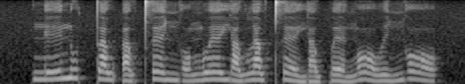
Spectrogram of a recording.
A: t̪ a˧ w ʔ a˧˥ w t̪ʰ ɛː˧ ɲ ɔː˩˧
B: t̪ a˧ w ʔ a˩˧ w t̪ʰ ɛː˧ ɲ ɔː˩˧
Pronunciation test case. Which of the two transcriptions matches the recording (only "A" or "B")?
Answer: B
